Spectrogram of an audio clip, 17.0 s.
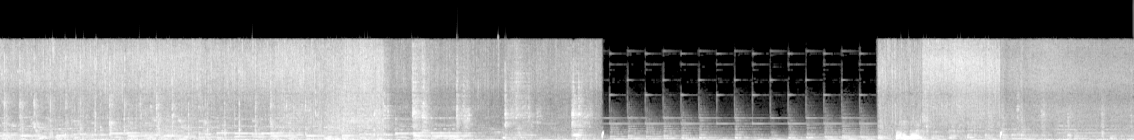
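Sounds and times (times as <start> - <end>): egg sizzling in a hot wok: 0.0 - 9.1, 13.2 - 17.0
light background music: 0.0 - 17.0.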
